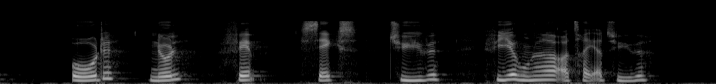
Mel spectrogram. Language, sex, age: Danish, female, 66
